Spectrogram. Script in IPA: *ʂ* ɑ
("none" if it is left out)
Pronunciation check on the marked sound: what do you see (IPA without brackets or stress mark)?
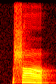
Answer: ʂ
